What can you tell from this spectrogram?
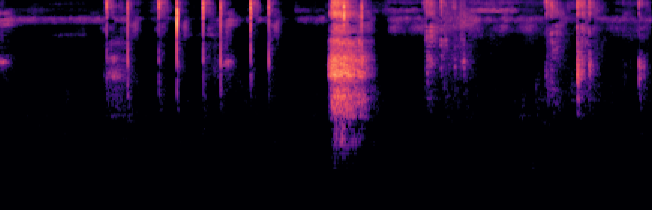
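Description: Footsteps crunching on gritty debris over a concrete floor: a scattered string of short sharp clicks and crackles, with one louder noisy burst under half a second long about three seconds in.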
